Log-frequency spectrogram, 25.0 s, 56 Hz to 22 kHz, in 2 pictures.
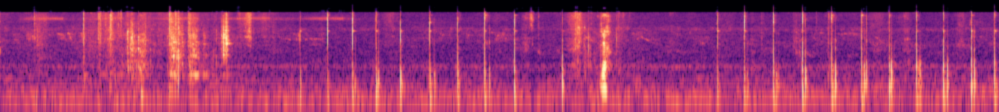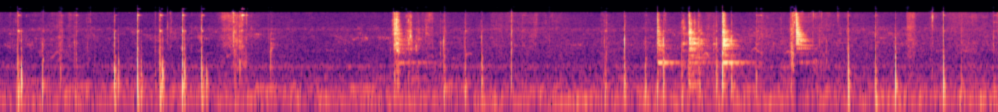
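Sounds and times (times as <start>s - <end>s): knife tapping stakes into dirt: 20.0s - 24.9s.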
